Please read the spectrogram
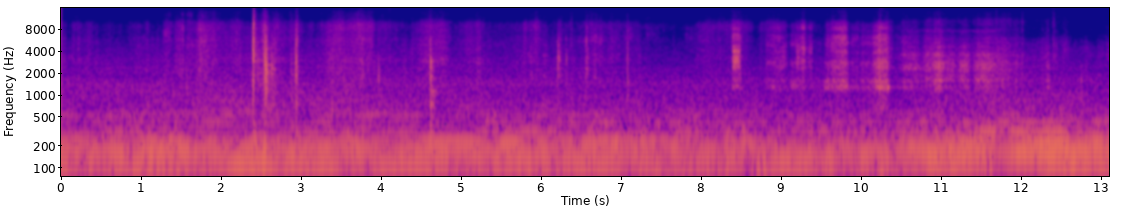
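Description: A few sharp plastic clicks, then scraping and rustling, as a fog-lamp wiring-harness connector is worked free of its mounting clip behind a minivan's bumper, over a steady low hum.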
